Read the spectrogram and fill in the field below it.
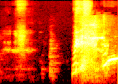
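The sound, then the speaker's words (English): A single sharp sneeze, set off by a lit candle, bursts out loud after a faint quiet intake of breath, ending with a brief rising vocal squeal. “This is probably because I have a candle lit here, and I rarely light candles because I'm not allergic. I just sneeze.”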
